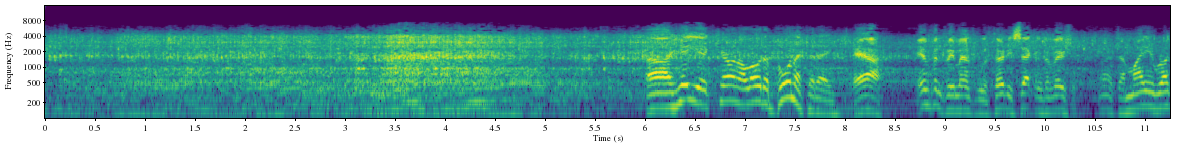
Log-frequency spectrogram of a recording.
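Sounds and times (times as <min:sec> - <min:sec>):
jeep engine running in a wartime radio drama: 0:00.0 - 0:11.2
speech: 0:06.0 - 0:11.2.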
